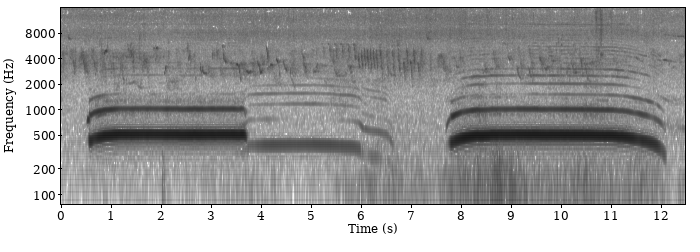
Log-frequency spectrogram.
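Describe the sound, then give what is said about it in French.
A wolfdog, a hybrid animal about 40% dog and 60% wolf, howls in long, sustained tones: a loud first howl, a softer lower one that bends downward, then another strong rising-and-falling howl, heard alone. “Ce n'est pas le hurlement d'un loup, ni l'aboiement d'un chien, mais le chant hybride d'un animal hybride. 40% chien, 60% loup.”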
